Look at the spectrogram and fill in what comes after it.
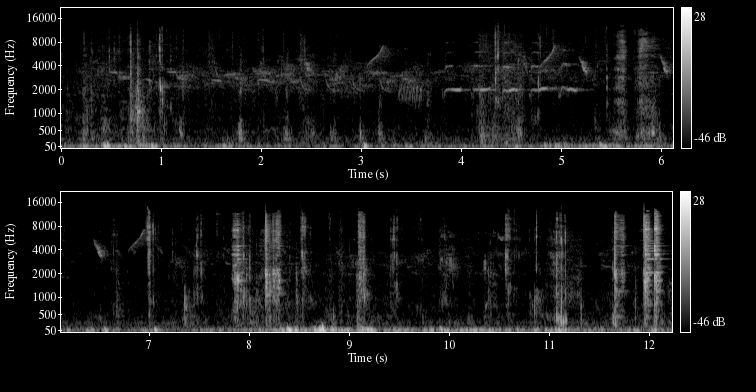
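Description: Close-up eating sounds: wet chewing, lip smacks and mouth clicks, loudest in two bouts in the second half. Birds chirp faintly in the background.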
